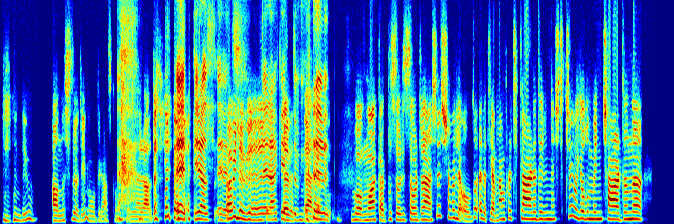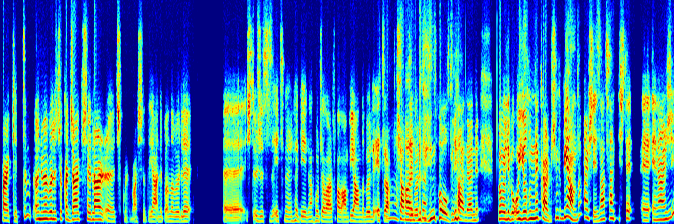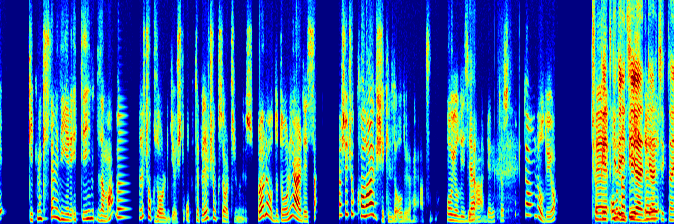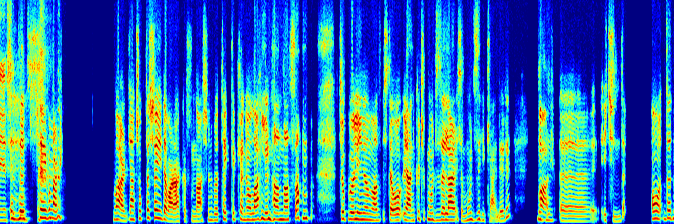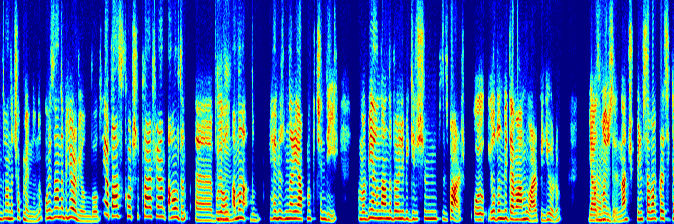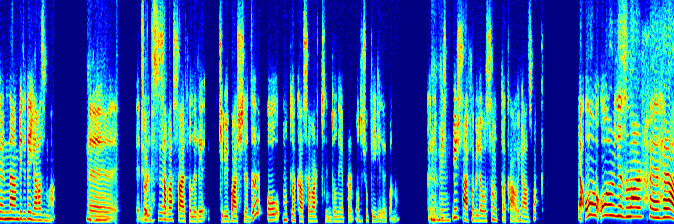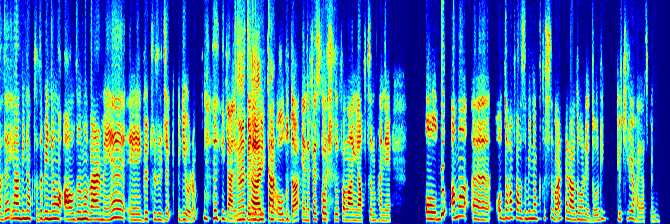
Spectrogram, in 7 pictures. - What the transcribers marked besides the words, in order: chuckle; chuckle; other background noise; chuckle; tapping; laughing while speaking: "belli oldu"; chuckle; unintelligible speech; laughing while speaking: "olaylarını anlatsam"; chuckle
- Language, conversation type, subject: Turkish, podcast, Sabah rutinin gün içindeki dengen üzerinde nasıl bir etki yaratıyor?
